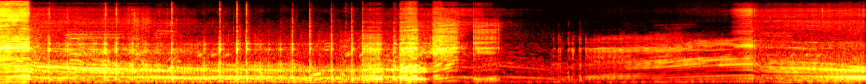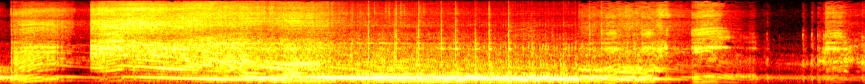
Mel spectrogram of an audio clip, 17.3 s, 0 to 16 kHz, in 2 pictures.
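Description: Yamaha RX100's two-stroke single-cylinder engine revving up and dropping back again and again as the motorcycle is ridden, in several takes spliced together with abrupt cuts. The loudest stretch is a long high rev in the second half.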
